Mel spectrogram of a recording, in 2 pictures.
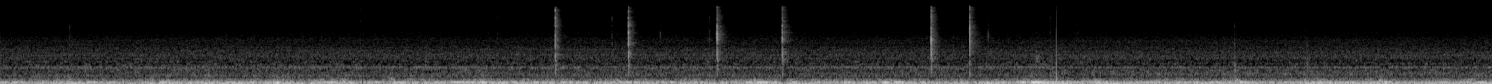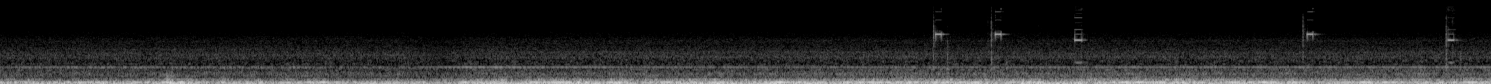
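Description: Sunrise Izumo sleeper train running, heard inside the compartment as a steady low rumble with a constant hum. A few sharp clicks come between about five and ten seconds in. Near the end the bedside alarm clock's buttons are pressed, giving several short high beeps.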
